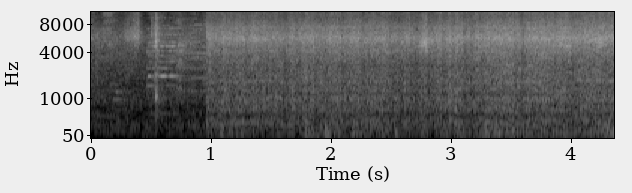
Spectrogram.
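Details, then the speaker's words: Electric fan that was spinning weakly, after replacing its capacitor (original 2.5 µF, fitted 2 µF), run at speed 3. After a brief start it settles into a strong, steady, even rush of air with no wobble or hum, running healthy. "number three yan Oh narinig niyo ang lakas Okay na ka- senor guys my friends tapos na tayo"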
